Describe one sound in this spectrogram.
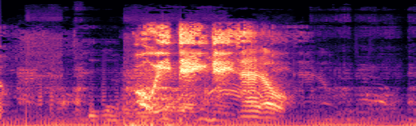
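A man cries out in panic.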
